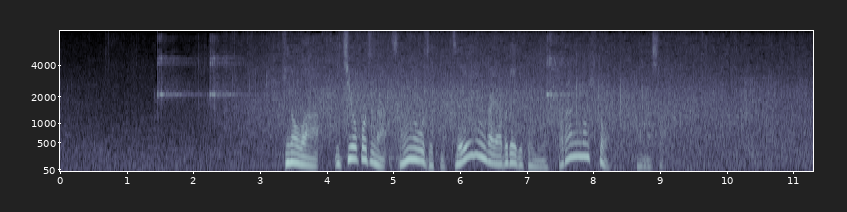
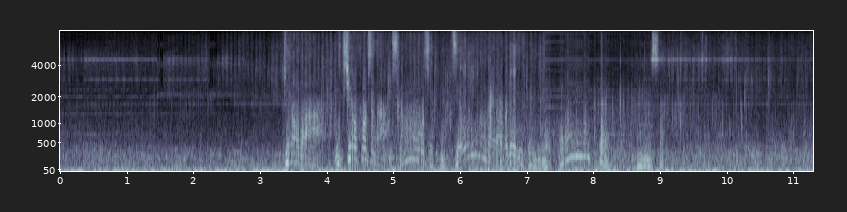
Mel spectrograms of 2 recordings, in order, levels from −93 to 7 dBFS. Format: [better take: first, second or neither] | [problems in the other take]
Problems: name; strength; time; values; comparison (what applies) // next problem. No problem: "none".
first | noise reduction (neural separator model SepFormer DNS4)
